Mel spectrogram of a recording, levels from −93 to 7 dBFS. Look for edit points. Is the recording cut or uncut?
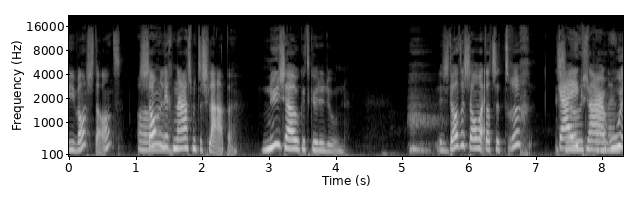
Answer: cut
